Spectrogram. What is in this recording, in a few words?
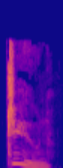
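"june", British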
